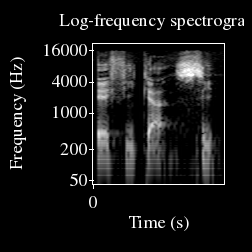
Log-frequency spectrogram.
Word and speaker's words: Efikce: Vous êtes le dirigeant et le fondateur d'un cabinet de coaching et de formation professionnelle qui s'appelle Efficacy. Tout à fait, c'est bien prononcé.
